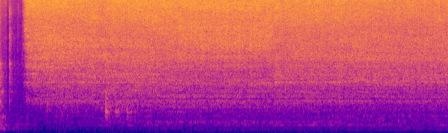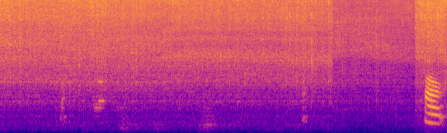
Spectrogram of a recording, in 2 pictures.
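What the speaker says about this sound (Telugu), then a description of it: "ఇప్పుడు ఇందులోకి నాలుగు టమాటాలు ఇలా కట్ చేసుకొని ఇవి కూడా వేసుకుందాం" Cut tomatoes drop into a hot pan for a tomato chutney and sizzle steadily, a close, continuous frying hiss with a few faint stirring clicks and a brief knock near the end.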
